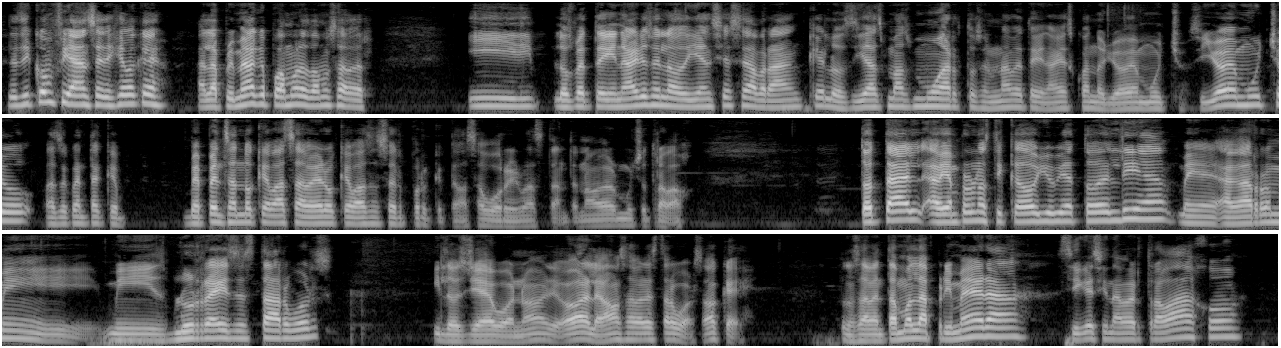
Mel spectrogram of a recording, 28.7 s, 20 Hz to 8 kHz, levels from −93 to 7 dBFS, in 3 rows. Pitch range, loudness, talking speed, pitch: 130-175 Hz, -20 LUFS, 210 wpm, 145 Hz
